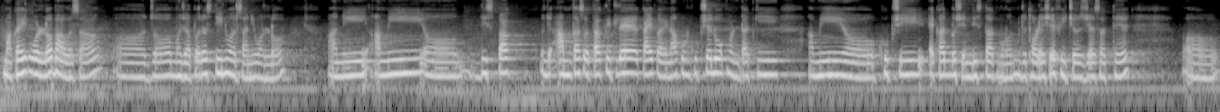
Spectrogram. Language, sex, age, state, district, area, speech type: Goan Konkani, female, 18-30, Goa, Bardez, urban, spontaneous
